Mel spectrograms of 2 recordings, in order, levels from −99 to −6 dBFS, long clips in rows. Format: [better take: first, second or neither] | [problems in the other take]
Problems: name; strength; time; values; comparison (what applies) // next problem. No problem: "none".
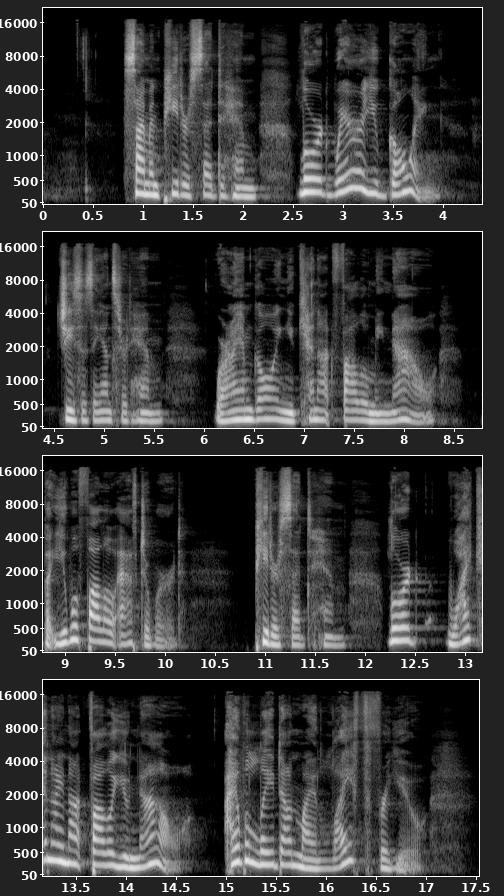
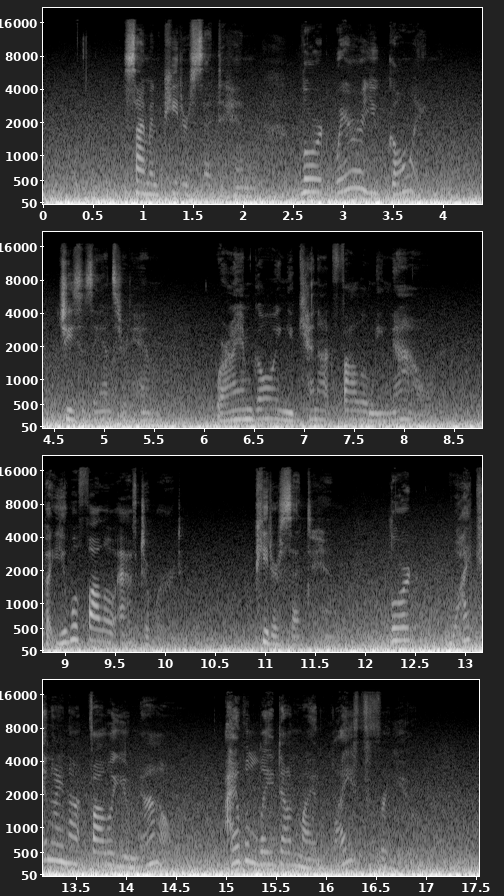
first | low rumble; loud; throughout; 4 dB below the speech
